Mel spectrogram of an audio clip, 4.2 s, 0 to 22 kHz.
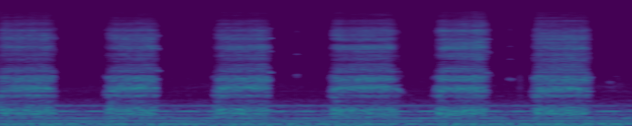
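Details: Wild barn owl filmed in a nest box used for research; six raspy, rushing hiss-screeches in about four seconds, evenly repeated roughly every 0.7 seconds, with a constant low hum underneath.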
